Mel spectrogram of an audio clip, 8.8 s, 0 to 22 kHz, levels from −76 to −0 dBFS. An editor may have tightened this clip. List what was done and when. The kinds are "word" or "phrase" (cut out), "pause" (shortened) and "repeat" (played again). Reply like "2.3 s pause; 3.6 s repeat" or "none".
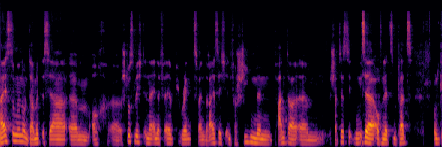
7.2 s phrase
